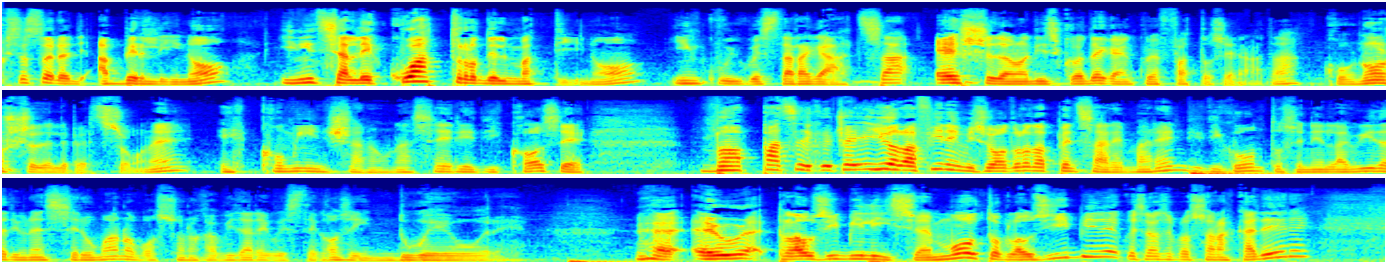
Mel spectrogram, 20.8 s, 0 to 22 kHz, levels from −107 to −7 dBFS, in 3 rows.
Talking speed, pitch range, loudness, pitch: 210 wpm, 115-155 Hz, -26 LUFS, 125 Hz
